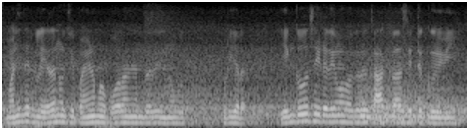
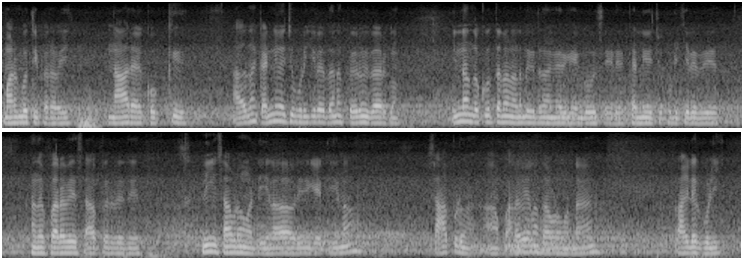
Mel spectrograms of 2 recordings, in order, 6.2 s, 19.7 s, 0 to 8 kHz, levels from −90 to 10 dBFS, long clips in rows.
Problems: background sounds at intervals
